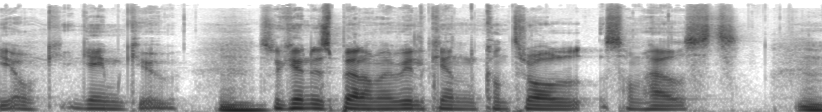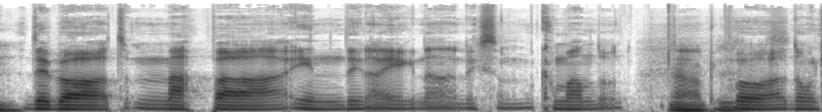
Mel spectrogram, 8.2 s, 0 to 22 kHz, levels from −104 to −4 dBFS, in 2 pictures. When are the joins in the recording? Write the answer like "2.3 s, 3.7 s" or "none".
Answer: none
